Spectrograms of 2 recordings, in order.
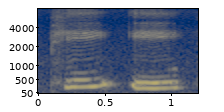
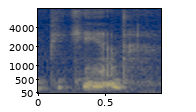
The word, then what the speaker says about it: pecan: i call them fireflies how do you say this word p-e-c-a-n i say pecan i don't say pecan only the fancy say pecan i think i say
